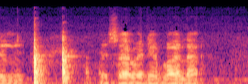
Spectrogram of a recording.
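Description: Two sharp knocks of kitchen items being handled, about a third of a second apart, then a voice talking.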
